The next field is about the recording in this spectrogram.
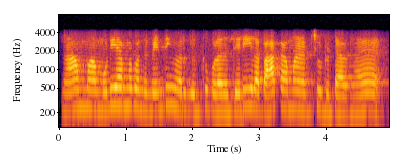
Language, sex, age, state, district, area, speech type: Tamil, female, 18-30, Tamil Nadu, Pudukkottai, rural, conversation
